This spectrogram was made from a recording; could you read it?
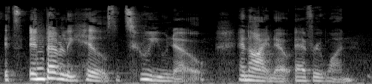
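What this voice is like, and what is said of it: Bad put-on British accent. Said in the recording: “my horrible Lisa Vanderpump accent ... if you actually are British and that is terrible to you, sorry about it”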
